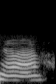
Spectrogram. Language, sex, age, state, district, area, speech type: Odia, female, 60+, Odisha, Angul, rural, conversation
